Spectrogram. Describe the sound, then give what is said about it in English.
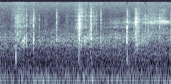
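Soft footsteps on a boardwalk leading into a lagoon, a few quiet, muffled steps over a low, steady background. “All right, now let's walk into the main part of the lagoon here.”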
